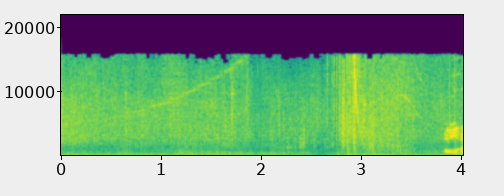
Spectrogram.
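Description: A heavy gun fires in bursts.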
